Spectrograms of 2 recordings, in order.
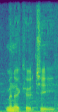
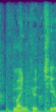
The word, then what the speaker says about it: Minakuchi: And Minakuchi can just kind of play everything. Minekuchi, rather. That's how the name is pronounced.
